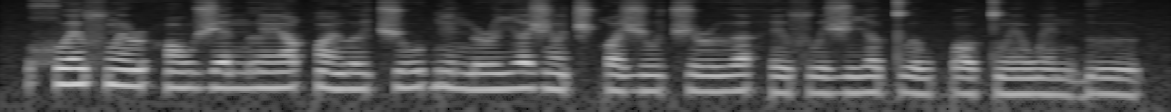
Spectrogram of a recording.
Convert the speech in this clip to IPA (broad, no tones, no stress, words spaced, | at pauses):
χʷɛ sʷɛ̃ɹhɔ̃wʒɛnlẽɐ̯ qʷĩðɯt͡ʃu ɠĩnɹiɐ̯ ʒɔ̃t͡ʃqʷʌʒut͡ʃ ɹɯɐ̯ hesʷeʒiɐ̯ tʷɛwɓɔtʷẽ wẽnɠɯ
